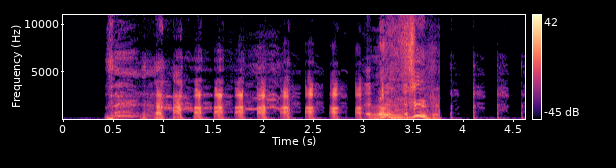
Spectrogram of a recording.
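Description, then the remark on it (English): A cartoonish fake sneeze sound effect played from a show's sound system: a string of about a dozen quick, rhythmic breathy gasps building up, then one loud, harsh burst, followed by a few faint trailing clicks. “That is not a good fake sneeze.”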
